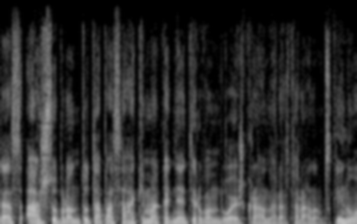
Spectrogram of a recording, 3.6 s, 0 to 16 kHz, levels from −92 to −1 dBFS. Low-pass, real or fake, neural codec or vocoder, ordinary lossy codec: 14.4 kHz; real; none; Opus, 64 kbps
